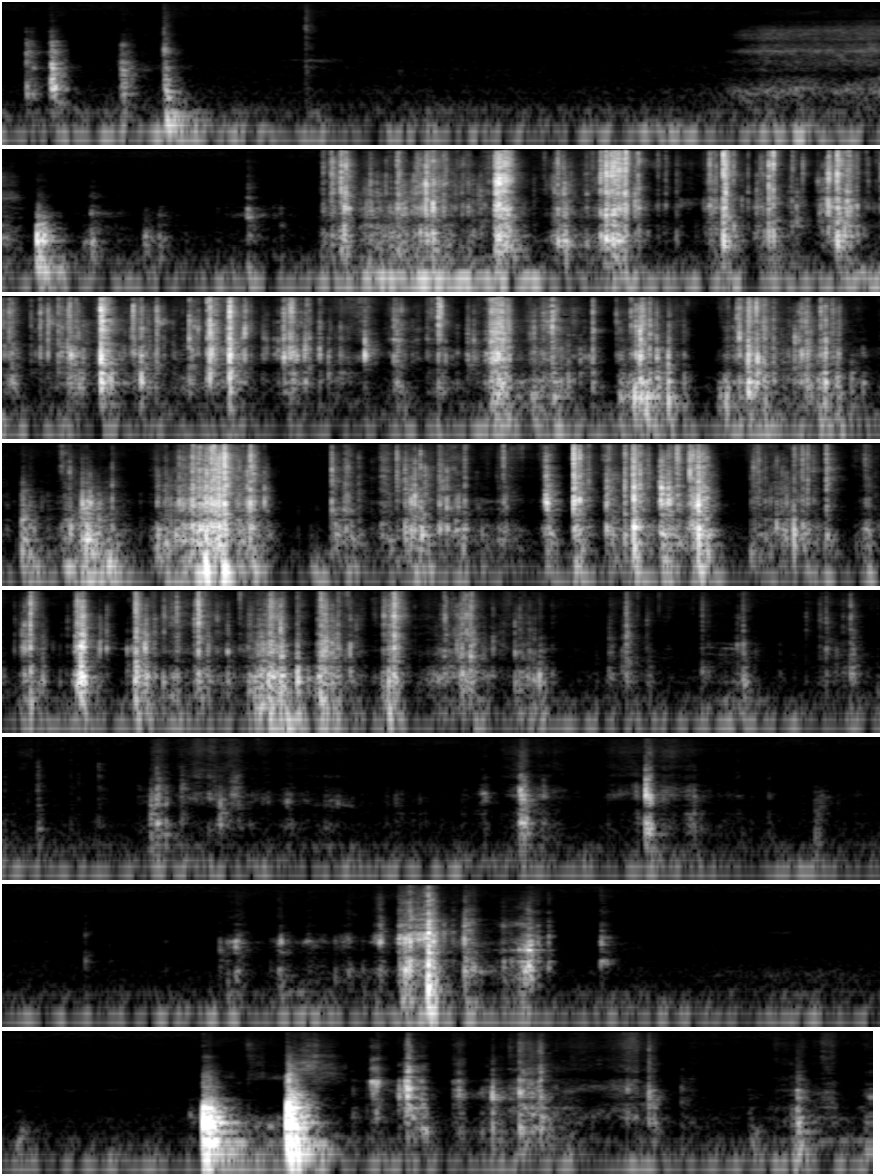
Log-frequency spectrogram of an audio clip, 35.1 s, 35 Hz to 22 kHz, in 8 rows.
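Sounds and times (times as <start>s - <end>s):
packaging crinkling and tearing: 6.0s - 23.4s.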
